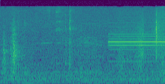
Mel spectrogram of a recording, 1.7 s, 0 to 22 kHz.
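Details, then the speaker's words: Dell Dimension 3200 desktop that died, powered on on a test bench: a high, steady electronic beep just after power-on with no fan roar behind it. POST error beeps show it fails its startup self-test and won't boot. "we're getting error code beeps so so we're not going to have any luck and getting the other system to come up and be able to get the files off of it so truly there's a problem"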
